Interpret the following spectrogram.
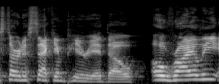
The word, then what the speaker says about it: O'Reilly: a second period though O'Reilly and Riley they're both spelled different ways pronounced the same halfway through the game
